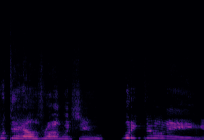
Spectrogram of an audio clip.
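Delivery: play-acted, enraged, high-pitched angry scream. Retelling what Adam Pearce screamed on the show: imitating Adam Pearce screaming. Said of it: "Pearce is screaming".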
